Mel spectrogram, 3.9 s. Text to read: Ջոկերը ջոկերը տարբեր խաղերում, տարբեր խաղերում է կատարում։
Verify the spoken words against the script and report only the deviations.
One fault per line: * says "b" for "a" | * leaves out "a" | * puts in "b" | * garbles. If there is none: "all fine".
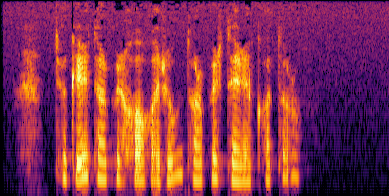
* leaves out "ջոկերը"
* says "դեր" for "խաղերում"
